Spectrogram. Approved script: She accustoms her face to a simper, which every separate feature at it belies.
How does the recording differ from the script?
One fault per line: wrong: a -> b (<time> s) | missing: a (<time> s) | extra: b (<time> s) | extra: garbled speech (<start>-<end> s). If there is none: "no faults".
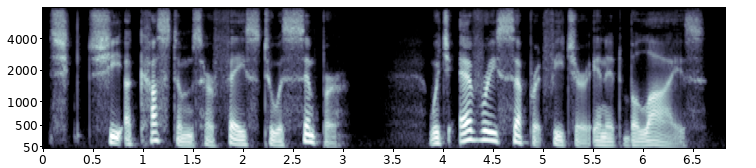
wrong: at -> in (5.4 s)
